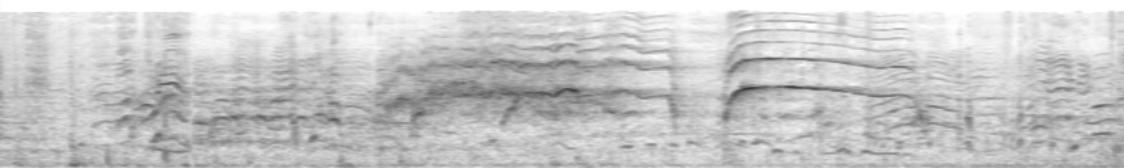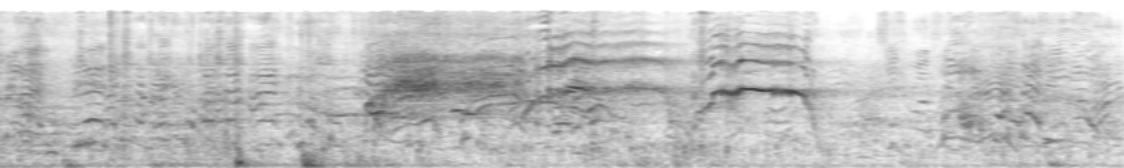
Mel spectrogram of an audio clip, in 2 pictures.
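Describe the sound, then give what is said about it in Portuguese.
Children shout, chat and play at school recess, with a girl's high-pitched screams rising above the noisy crowd several times. Kids' voices chatter and yell continuously, fairly loud. “Quando elas ficaram sabendo que nós estávamos gravando para o rádio, a menina começou a gritar para chamar a atenção.”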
